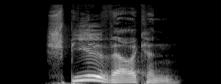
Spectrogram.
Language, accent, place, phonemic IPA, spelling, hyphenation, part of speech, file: German, Germany, Berlin, /ˈʃpiːlˌvɛʁkn̩/, Spielwerken, Spiel‧wer‧ken, noun, De-Spielwerken.ogg
- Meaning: dative plural of Spielwerk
